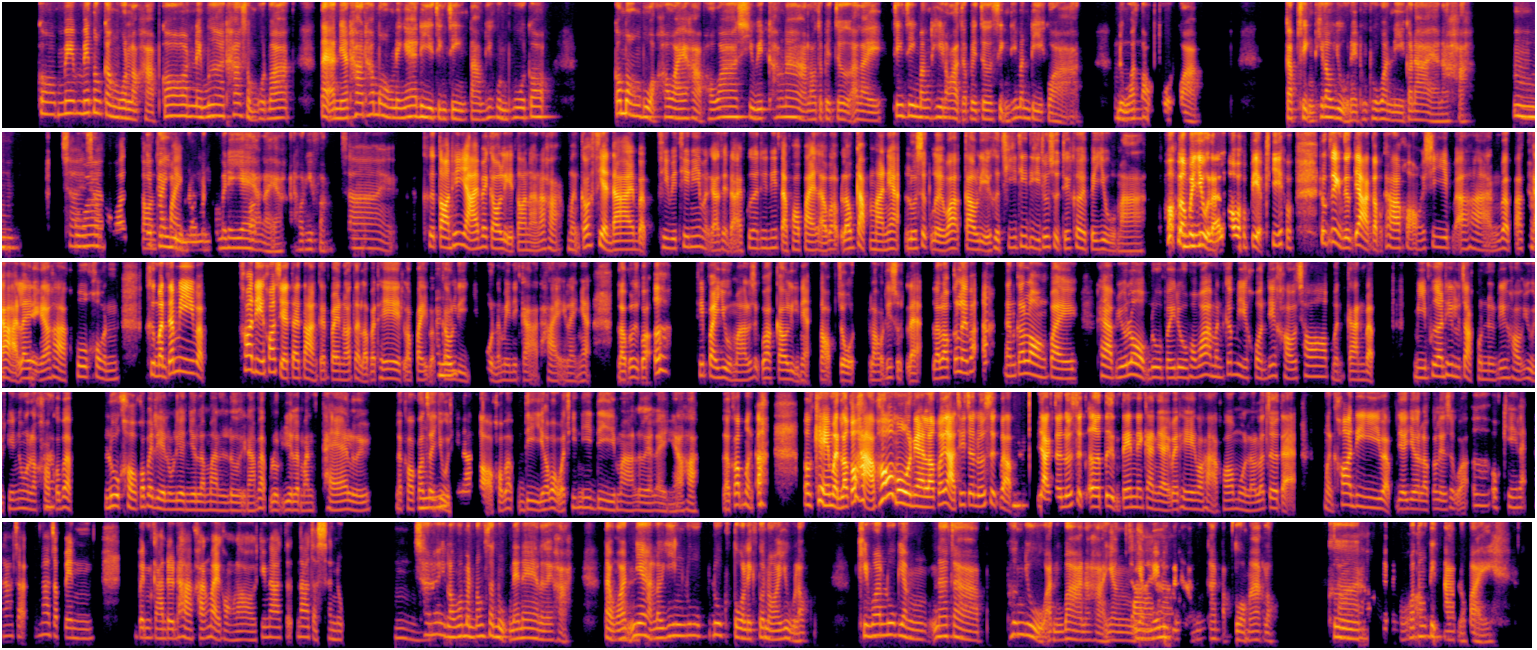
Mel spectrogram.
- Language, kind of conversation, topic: Thai, advice, จะรับมือกับความรู้สึกผูกพันกับที่เดิมอย่างไรเมื่อจำเป็นต้องย้ายไปอยู่ที่ใหม่?
- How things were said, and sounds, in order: laughing while speaking: "เพราะเราไปอยู่แล้ว เราเอามาเปรียบเทียบ"; tsk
